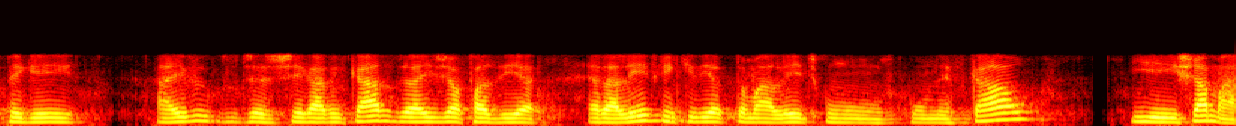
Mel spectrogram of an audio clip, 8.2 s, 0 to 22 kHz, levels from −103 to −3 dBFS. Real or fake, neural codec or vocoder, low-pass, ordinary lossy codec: fake; codec, 16 kHz, 4.8 kbps, FACodec; 3.6 kHz; Opus, 64 kbps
